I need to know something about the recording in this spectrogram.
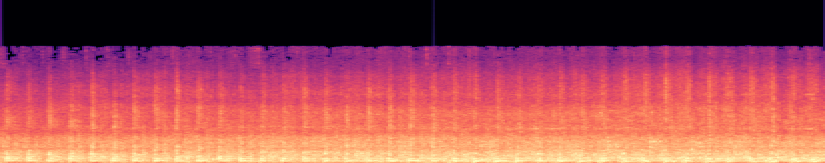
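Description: A steam locomotive chugs loudly in rapid, even puffs as it passes close by.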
